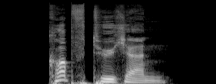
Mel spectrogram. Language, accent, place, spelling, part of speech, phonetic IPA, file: German, Germany, Berlin, Kopftüchern, noun, [ˈkɔp͡fˌtyːçɐn], De-Kopftüchern.ogg
- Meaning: dative plural of Kopftuch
